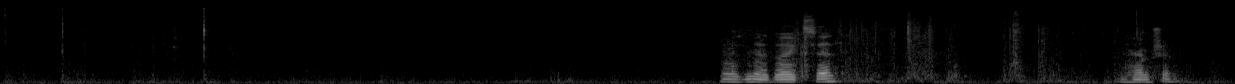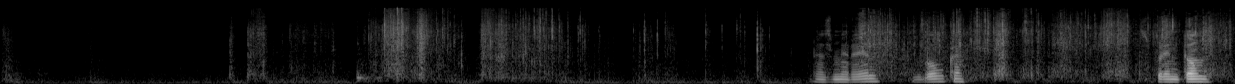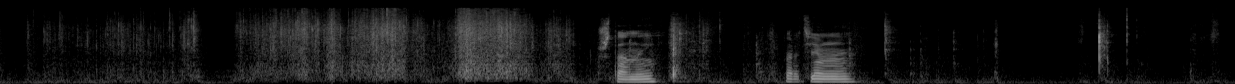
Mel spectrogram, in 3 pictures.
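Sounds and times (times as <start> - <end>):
clothing and tag rustling: 7.3 - 13.4, 14.6 - 33.2
plastic bag crinkling: 8.0 - 9.5, 14.8 - 30.6, 31.3 - 32.4.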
